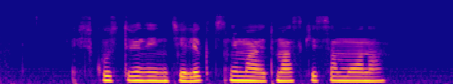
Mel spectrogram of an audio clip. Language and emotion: Russian, neutral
